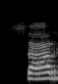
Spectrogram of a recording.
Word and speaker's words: Tsar: Students, 1914 में सार Nicholas second, TSAR उनका नेम होता है लेकिन टी साइलेंट रहता है तो उसको हम सार बोलते हैं।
